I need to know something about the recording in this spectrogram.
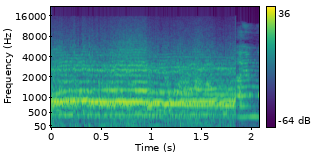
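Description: A group of young people yelling one long, loud "ohhh!" together, a reaction meme sound effect, which cuts off suddenly near the end.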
